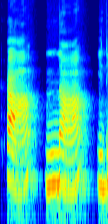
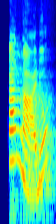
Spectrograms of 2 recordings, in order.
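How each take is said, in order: First: "Ca-na-ri-o" in four slow, separate syllables. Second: Said in the usual way. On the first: Shown as a demonstration. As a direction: split "Ca-na-ri-o" with a clear gap after each syllable. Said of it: "separando em sílaba".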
